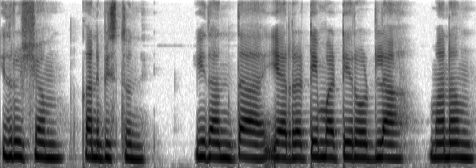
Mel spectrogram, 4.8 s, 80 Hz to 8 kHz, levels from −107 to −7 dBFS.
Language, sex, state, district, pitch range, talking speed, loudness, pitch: Telugu, female, Andhra Pradesh, Krishna, 205-215 Hz, 115 wpm, -12 LUFS, 210 Hz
